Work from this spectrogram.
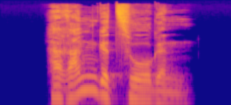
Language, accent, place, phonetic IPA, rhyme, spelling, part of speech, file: German, Germany, Berlin, [hɛˈʁanɡəˌt͡soːɡn̩], -anɡət͡soːɡn̩, herangezogen, verb, De-herangezogen.ogg
- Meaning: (verb) past participle of heranziehen; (adjective) 1. used 2. consulted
